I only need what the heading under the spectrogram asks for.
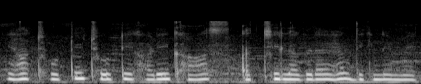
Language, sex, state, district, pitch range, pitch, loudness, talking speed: Hindi, female, Bihar, Patna, 225-245 Hz, 235 Hz, -15 LUFS, 140 wpm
